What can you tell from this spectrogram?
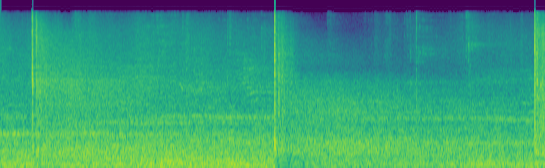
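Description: Honor guards' boots striking a stone floor in a slow ceremonial march: three sharp strikes about two and a half seconds apart, over a steady background murmur.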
